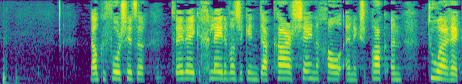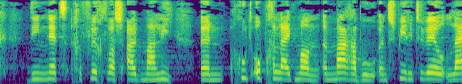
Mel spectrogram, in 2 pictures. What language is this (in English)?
Dutch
